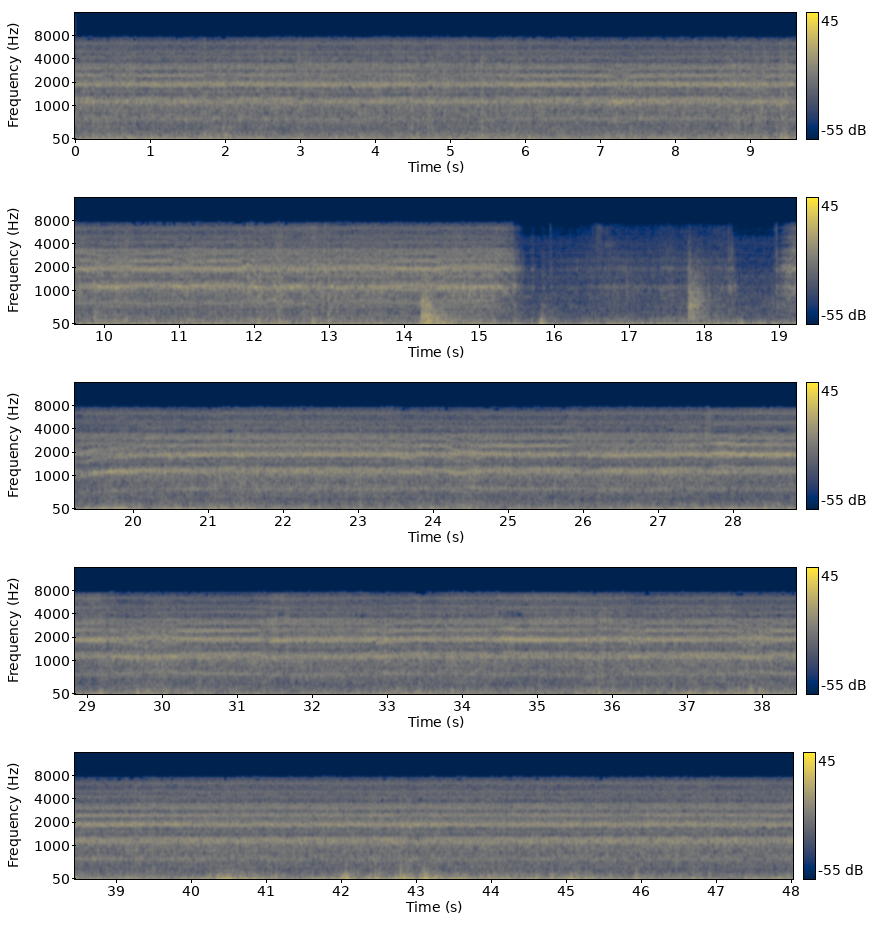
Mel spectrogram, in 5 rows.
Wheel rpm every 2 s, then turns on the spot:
160, 160, 160, 160, 160, 160, 160, 120, 10, 60, 160, 160, 160, 160, 160, 160, 160, 160, 170, 160, 160, 160, 160, 160.
16-18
